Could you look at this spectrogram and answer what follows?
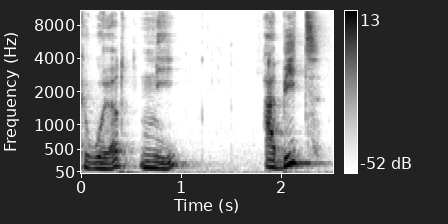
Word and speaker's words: habite: Habite, we don't pronounce the letter H.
